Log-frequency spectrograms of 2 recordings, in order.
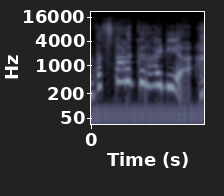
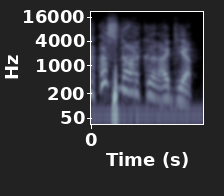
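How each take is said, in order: First: Laughing through the words, pitched up; giggling at his own tongue slip. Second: Said in the usual way. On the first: Real, not acted.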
